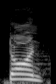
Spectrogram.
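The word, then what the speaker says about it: taunt: टी का ट, टी ए यू एन टी, टॉन्ट, टॉन्ट miss होता है दोस्तों ताना मारना।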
